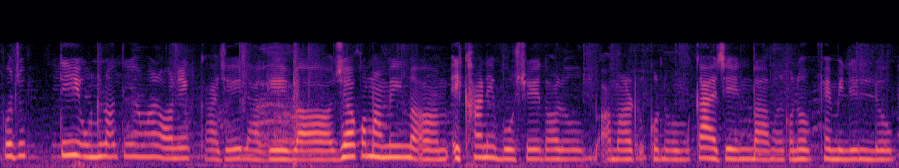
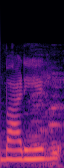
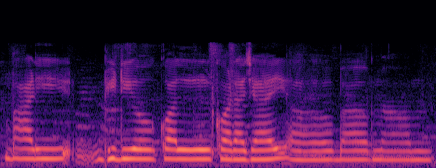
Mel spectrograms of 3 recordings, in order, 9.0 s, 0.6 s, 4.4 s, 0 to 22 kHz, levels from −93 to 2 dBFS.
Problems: constant background noise, continuous background conversations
